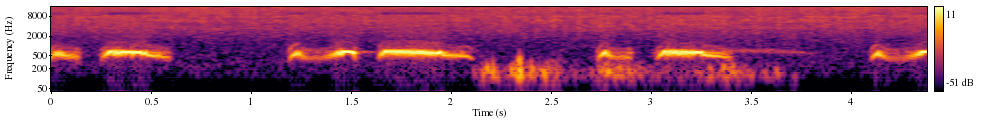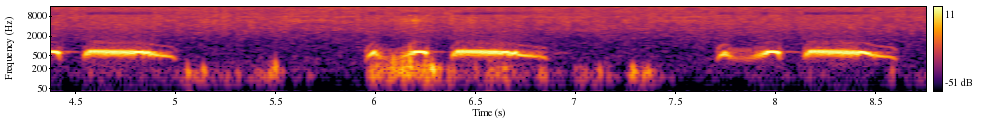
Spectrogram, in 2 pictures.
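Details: Spotted dove lure used in bird trapping: two-part coo phrases, a clipped note then a longer slurred one, repeated about every second, with low rustling between.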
